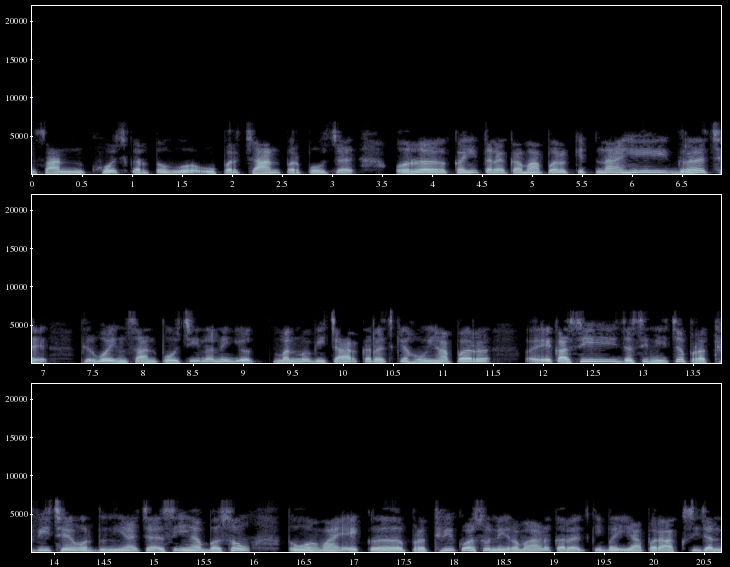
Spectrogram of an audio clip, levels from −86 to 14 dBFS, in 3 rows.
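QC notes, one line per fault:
throughout: transcoding between lossy codecs. Dull speech cut off above 6.8 kHz, with two kinds of artefact stacked. Likely a low-rate MP3 re-encoded to Opus.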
